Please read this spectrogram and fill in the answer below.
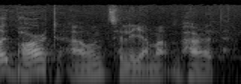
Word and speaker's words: Bharata: No, Bharata. Bharata. Yeah, it's a Long long A.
